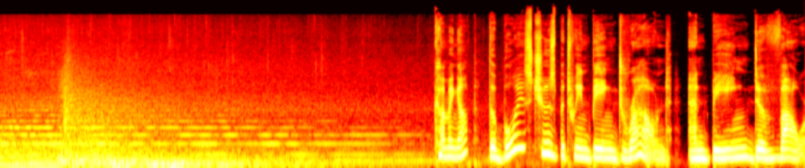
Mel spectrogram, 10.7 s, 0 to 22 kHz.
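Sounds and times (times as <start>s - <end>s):
water splash: 0.0s - 5.5s
heavy rain pouring: 0.0s - 8.8s
speech: 5.8s - 10.7s.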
